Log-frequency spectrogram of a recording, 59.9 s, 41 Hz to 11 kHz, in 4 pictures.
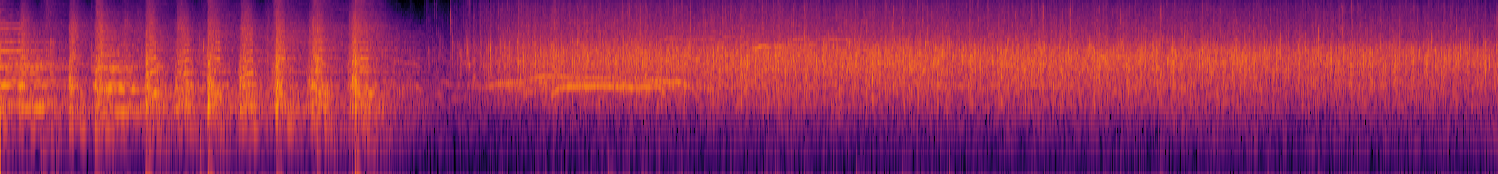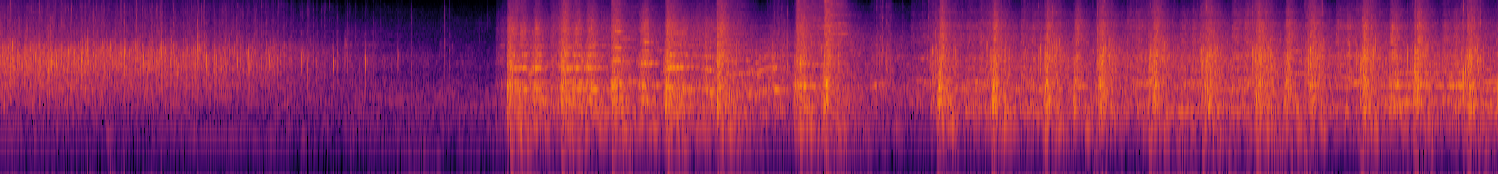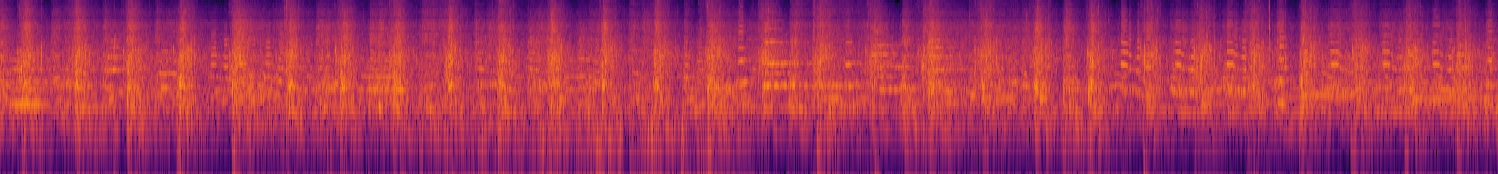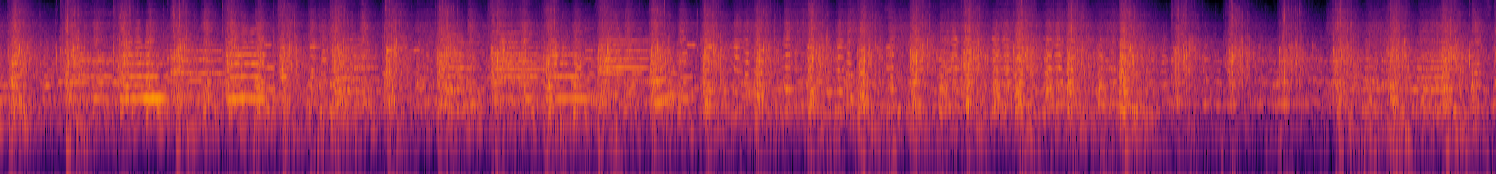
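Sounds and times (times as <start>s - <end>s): brass band playing: 0.0s - 4.3s, 19.9s - 59.9s
audience applauding: 0.0s - 59.9s.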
